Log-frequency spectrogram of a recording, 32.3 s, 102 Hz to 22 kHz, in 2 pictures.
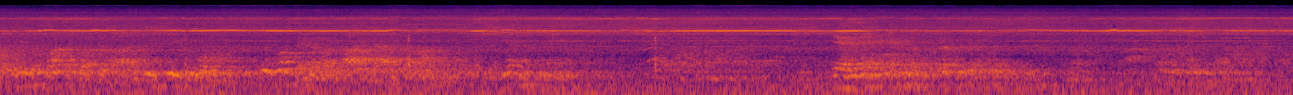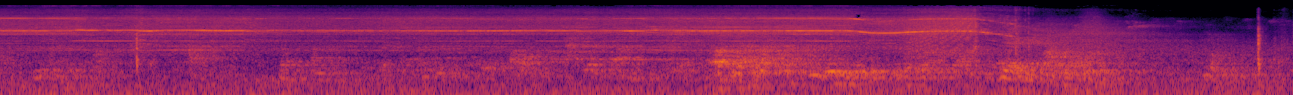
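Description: Eachine E129 micro RC helicopter whining at a steady high pitch as it flies. Near the end the whine dips, rises briefly, then falls away and stops as the helicopter lands and spools down. Voices are heard in the background.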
